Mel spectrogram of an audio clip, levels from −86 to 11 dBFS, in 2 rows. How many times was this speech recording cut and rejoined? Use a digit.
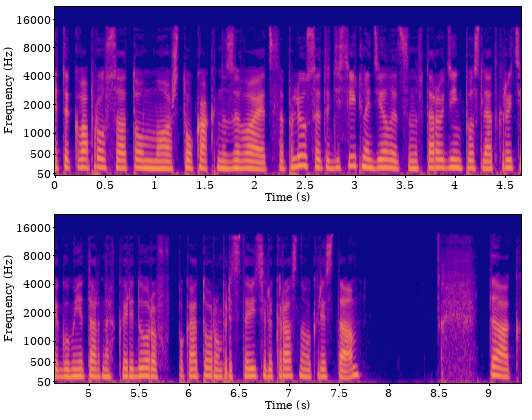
1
